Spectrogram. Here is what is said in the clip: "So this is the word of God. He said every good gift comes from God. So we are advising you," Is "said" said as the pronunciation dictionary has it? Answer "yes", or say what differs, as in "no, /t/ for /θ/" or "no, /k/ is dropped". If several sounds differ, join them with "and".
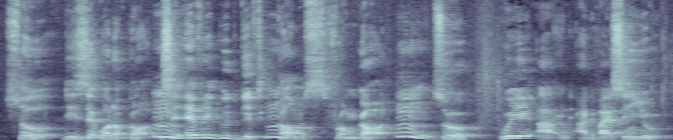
no, /d/ is dropped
